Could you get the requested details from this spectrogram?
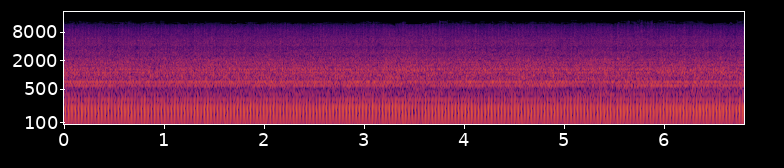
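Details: Coleman Vertex 7850 W vertical generator, 15 hp Gentech Pro overhead-valve Briggs & Stratton, electric start, new battery, bought in 2000: steady, even single-cylinder drone at constant speed, no misses or knocks; normal running.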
